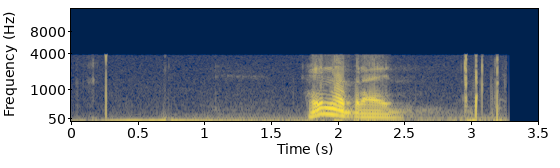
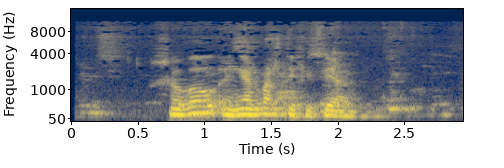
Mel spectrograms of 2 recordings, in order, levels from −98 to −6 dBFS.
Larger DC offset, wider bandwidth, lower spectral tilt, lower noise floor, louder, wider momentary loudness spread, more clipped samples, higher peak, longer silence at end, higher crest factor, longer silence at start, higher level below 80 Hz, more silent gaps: neither; second, 4 kHz vs 11 kHz; first, -11.5 dB/octave vs -7.5 dB/octave; first, -44 dBFS vs -34 dBFS; about the same, -15 LUFS vs -15 LUFS; first, 23 LU vs 16 LU; neither; about the same, 0 dBFS vs 0 dBFS; first, 0.25 s vs 0.1 s; about the same, 18 dB vs 16 dB; first, 0.35 s vs 0.1 s; first, -34 dBFS vs -46 dBFS; neither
